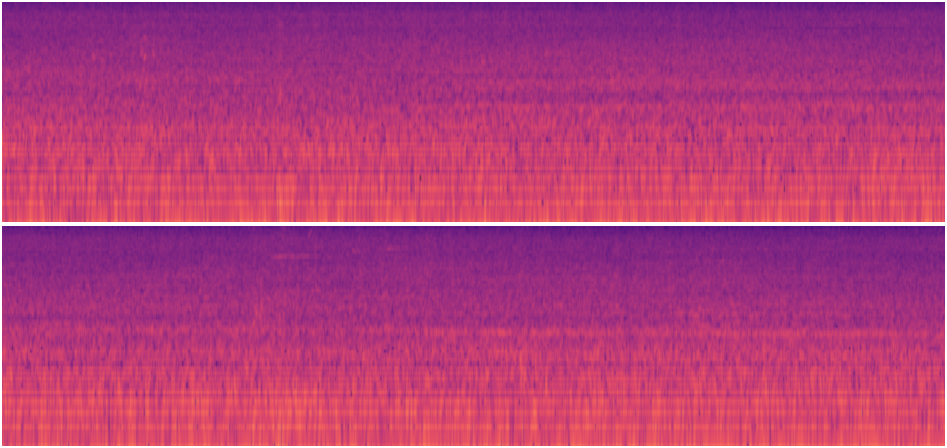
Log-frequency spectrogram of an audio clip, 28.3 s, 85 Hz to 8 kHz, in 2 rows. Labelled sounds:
18.1	18.8	killer whale, southern resident, 3.4 to 5.2 kHz

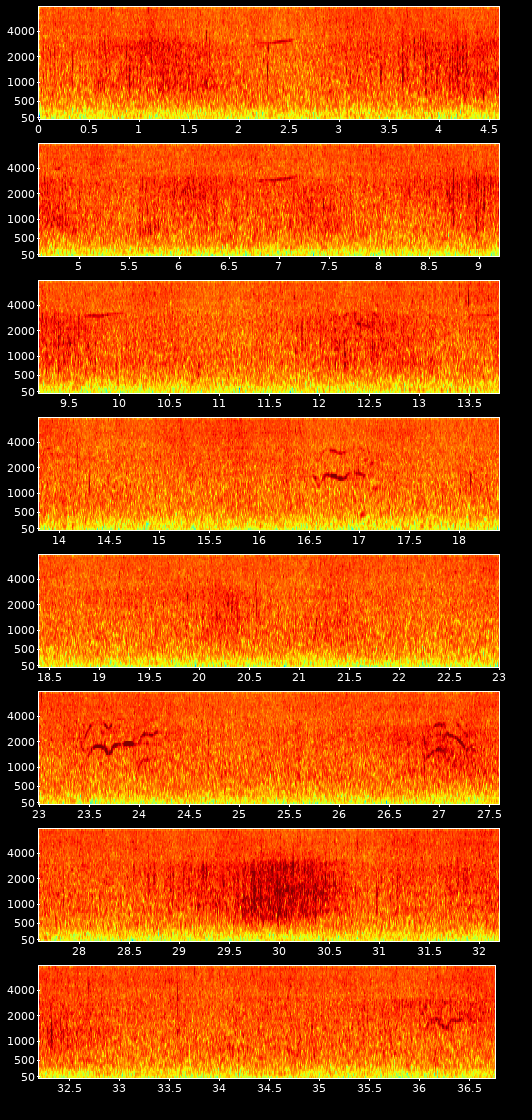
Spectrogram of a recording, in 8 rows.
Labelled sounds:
2.0	2.7	killer whale, offshore, 2.6 to 3.5 kHz
6.6	7.3	killer whale, offshore, 2.6 to 3.4 kHz
9.6	10.3	killer whale, offshore, 2.8 to 3.7 kHz
13.4	14.1	killer whale, offshore, 2.8 to 3.8 kHz
16.5	17.2	killer whale, offshore, 1.1 to 3.5 kHz
23.4	24.4	killer whale, offshore, 0.89 to 3.4 kHz
26.7	27.5	killer whale, offshore, 1.1 to 3.5 kHz
36.0	36.7	killer whale, offshore, 1.3 to 2.1 kHz

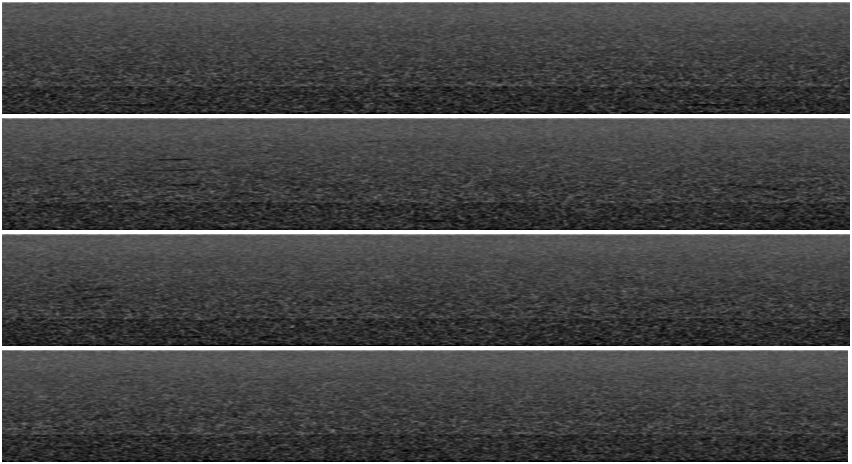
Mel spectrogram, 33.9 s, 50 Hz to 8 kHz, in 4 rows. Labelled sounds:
10.0	10.4	killer whale, Bigg's (transient), 2.5 to 2.6 kHz

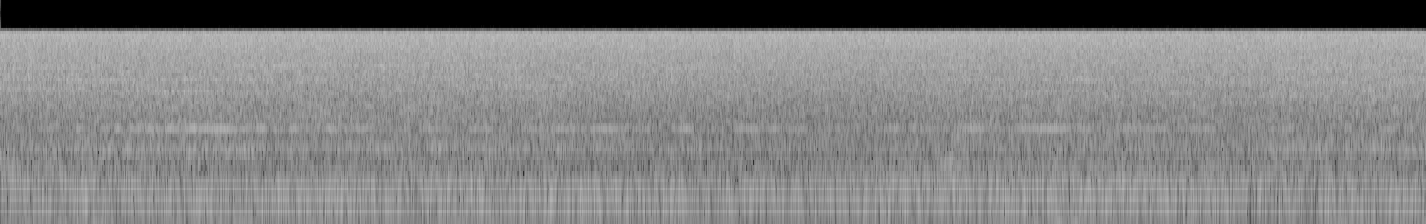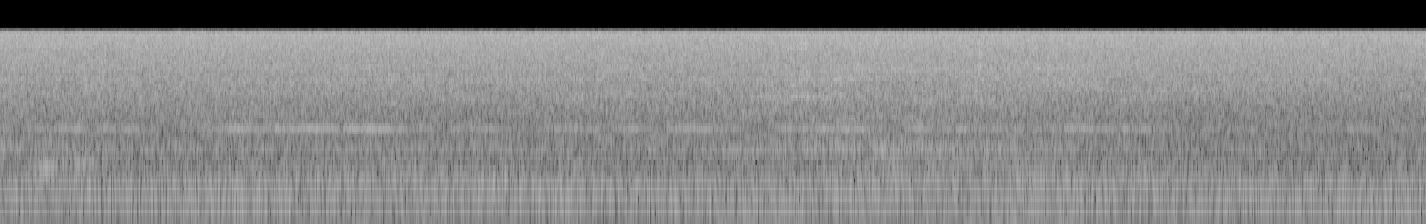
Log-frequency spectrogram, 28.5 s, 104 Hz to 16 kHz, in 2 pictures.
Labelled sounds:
22.2	22.4	vessel noise, 1.7 to 1.9 kHz

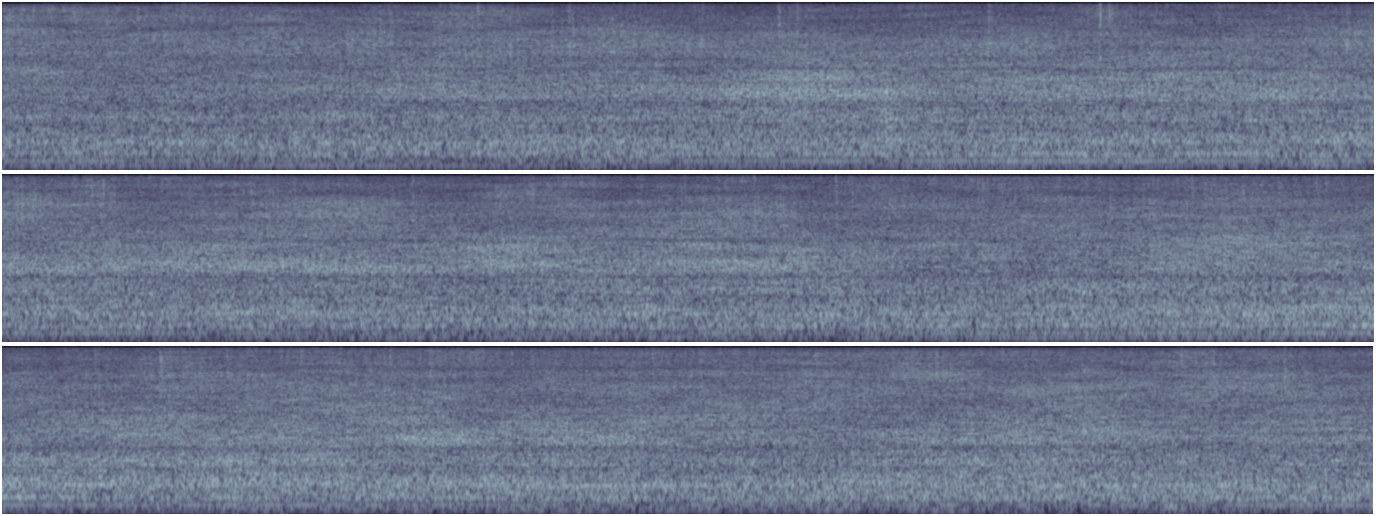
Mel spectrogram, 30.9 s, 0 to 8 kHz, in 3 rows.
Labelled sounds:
15.6	15.9	vessel noise, 6.9 to 7.2 kHz

